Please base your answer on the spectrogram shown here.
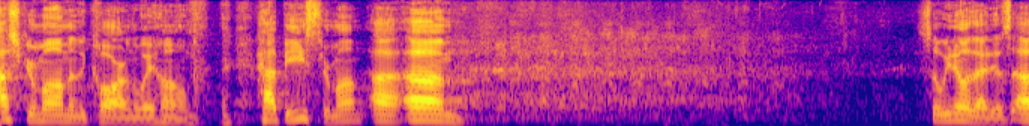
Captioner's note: congregation laughs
